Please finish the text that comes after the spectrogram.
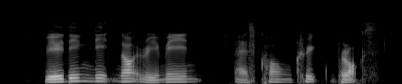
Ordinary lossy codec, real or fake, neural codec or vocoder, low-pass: none; fake; autoencoder, 48 kHz, 128 numbers a frame, DAC-VAE, trained on Japanese speech; 7.2 kHz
